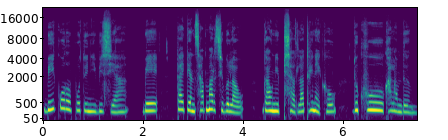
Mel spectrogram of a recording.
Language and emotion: Bodo, sad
